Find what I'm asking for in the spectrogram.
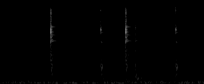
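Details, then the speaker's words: Panasonic TA824 hybrid PBX while ringing a phone; crisp dry clicks at about two per second, each a sharp tick with no hum behind it, as the PBX relays send out the ringing current, normal. "Now, notice, when you hear it ringing, you also hear clicking noises from the PBX. It's actually sending out the current"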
